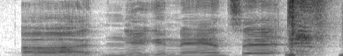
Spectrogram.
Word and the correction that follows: Narragansett: Narragansett, made on honor, sold on merit.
